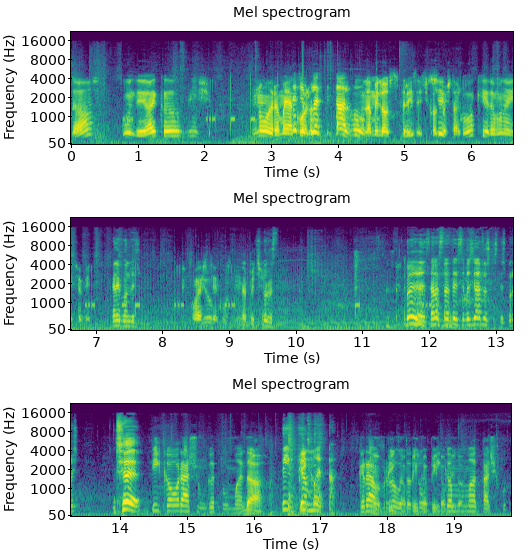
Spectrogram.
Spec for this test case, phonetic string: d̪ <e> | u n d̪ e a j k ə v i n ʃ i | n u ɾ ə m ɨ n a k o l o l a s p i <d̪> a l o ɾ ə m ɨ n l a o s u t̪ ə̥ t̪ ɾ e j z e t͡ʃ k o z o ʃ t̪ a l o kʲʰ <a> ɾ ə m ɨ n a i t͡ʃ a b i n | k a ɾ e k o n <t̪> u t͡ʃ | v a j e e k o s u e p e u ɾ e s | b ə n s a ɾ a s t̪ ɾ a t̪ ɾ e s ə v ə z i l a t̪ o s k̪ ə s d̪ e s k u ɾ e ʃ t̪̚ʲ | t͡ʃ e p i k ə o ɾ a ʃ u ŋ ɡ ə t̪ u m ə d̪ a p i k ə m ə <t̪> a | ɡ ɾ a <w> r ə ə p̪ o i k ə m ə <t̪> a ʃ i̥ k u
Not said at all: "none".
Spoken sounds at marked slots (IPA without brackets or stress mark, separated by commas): a, t̪, e, d̪, t̪, v, t̪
